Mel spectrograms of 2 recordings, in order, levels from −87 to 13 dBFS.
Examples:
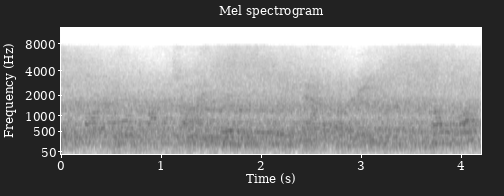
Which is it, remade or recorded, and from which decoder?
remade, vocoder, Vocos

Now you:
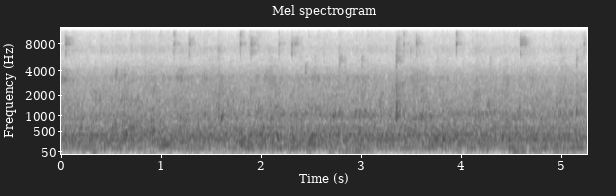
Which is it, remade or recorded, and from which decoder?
recorded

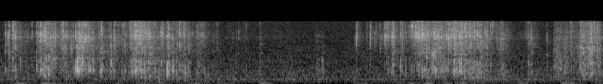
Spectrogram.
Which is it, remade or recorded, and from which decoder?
recorded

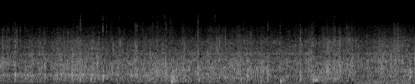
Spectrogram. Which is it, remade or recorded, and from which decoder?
remade, vocoder, Vocos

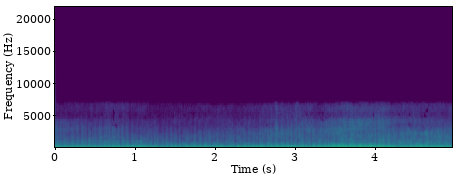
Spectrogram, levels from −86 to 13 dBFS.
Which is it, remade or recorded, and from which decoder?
remade, vocoder, Vocos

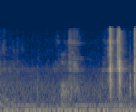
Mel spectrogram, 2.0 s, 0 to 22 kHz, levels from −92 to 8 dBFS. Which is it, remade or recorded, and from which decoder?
remade, vocoder, Vocos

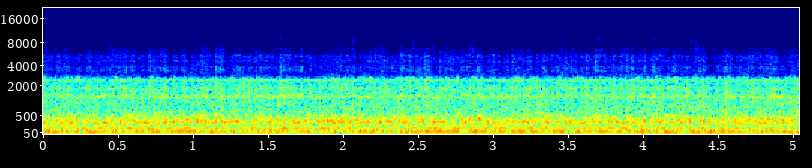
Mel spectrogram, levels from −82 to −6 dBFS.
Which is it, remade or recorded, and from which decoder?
remade, vocoder, Vocos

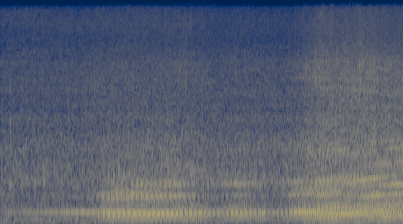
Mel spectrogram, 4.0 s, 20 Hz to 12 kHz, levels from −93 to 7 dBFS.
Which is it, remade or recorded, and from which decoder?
recorded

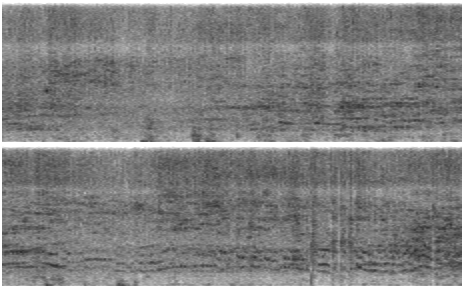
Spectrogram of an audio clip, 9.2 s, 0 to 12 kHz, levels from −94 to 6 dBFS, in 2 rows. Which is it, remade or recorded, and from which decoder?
recorded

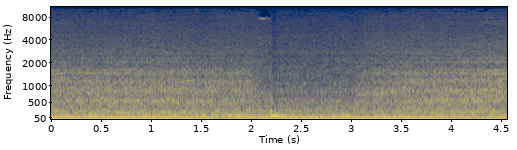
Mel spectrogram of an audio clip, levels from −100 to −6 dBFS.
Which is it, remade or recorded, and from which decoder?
recorded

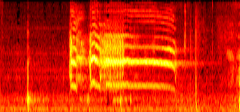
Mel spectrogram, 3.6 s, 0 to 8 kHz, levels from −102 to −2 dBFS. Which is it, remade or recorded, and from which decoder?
remade, vocoder, Vocos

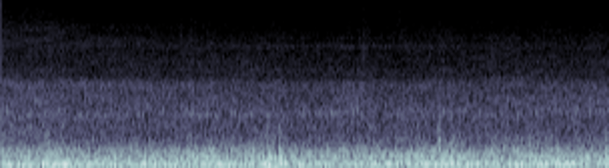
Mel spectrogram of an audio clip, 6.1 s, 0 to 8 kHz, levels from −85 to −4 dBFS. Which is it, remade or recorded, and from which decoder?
recorded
